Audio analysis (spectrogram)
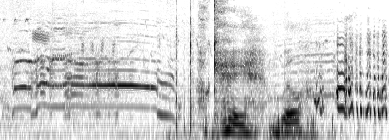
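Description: A small farm flock of turkeys gobbles loudly and close by in a run of repeated, warbling calls, with a few quick spoken words slipping in between.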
